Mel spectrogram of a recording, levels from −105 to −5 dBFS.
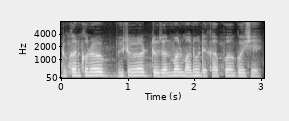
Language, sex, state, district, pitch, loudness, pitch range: Assamese, male, Assam, Sonitpur, 160 Hz, -17 LUFS, 150-165 Hz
